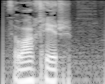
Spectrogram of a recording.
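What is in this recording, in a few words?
good morning, Egyptian Arabic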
